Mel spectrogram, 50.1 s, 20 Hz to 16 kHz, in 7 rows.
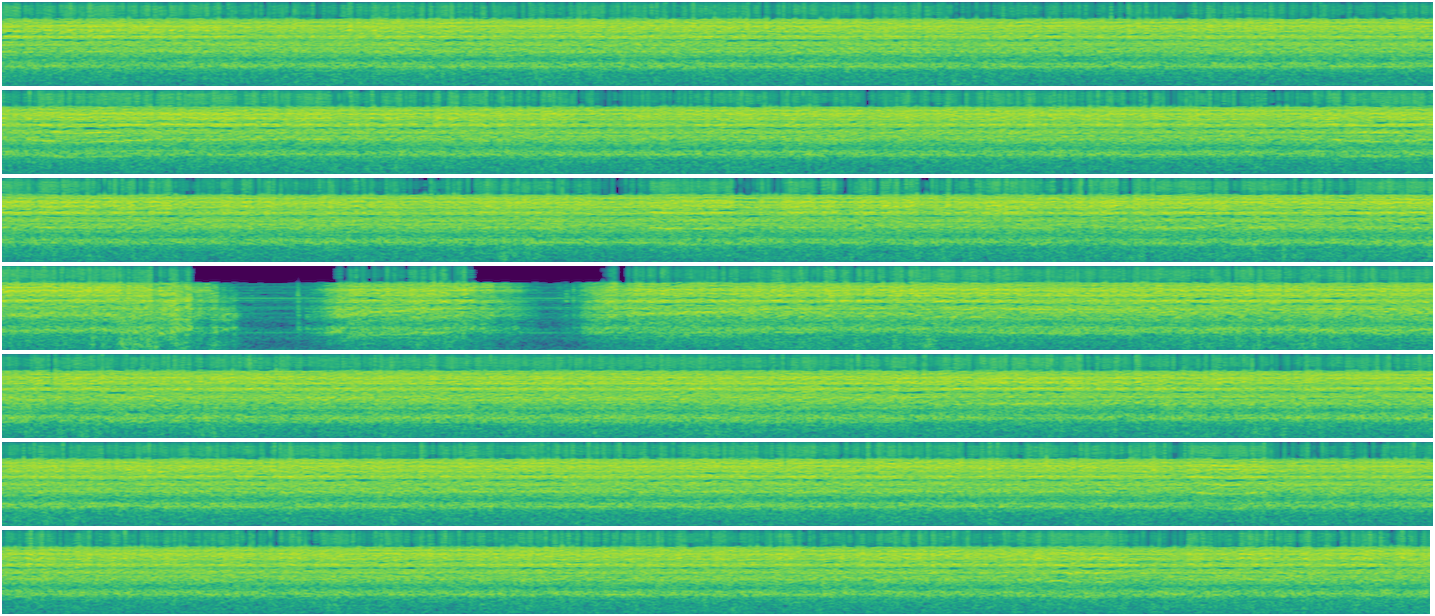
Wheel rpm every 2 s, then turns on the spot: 230, 230, 230, 230, 230, 230, 230, 230, 230, 230, 220, 100, 150, 210, 210, 210, 210, 230, 230, 230, 230, 230, 230, 230, 230.
none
